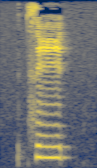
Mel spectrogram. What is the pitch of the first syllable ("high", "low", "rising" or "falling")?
low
